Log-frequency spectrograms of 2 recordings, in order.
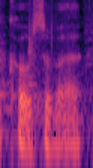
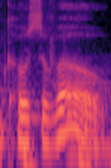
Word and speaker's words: Kosova: name of this country he explained that locals prefer kosova as a reminder of their sovereignty and identity the name Kosovo is more commonly used internationally but it can also be tied to Serbia's historical claim over the region which kosa declared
